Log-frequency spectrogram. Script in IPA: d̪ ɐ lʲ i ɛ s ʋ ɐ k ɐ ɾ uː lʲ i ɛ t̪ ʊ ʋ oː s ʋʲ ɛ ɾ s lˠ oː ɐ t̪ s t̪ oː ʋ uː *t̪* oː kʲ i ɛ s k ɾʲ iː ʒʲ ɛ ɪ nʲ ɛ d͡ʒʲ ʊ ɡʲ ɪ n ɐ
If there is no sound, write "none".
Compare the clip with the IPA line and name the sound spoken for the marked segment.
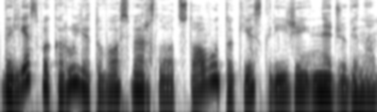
t̪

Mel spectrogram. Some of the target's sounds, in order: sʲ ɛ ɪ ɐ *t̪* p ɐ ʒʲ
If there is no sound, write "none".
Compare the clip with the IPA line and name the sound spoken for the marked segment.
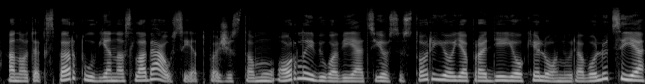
t̪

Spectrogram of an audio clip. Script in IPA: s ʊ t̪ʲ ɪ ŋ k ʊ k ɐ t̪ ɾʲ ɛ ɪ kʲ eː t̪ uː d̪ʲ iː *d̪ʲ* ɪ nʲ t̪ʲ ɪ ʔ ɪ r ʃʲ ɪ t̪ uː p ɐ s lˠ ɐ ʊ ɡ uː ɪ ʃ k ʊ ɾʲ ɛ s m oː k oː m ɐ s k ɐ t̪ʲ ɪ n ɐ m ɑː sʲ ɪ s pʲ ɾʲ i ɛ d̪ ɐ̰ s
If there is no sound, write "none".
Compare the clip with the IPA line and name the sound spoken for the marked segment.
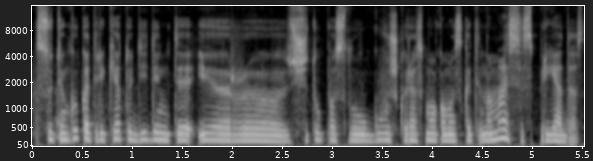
d̪ʲ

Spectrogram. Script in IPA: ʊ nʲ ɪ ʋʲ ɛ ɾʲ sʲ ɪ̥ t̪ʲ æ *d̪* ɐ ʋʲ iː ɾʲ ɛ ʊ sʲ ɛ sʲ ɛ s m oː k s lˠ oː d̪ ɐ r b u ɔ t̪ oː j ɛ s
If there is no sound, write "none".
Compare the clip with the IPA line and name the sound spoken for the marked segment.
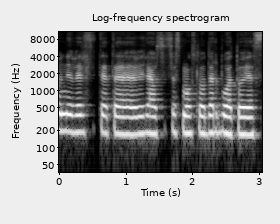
t̪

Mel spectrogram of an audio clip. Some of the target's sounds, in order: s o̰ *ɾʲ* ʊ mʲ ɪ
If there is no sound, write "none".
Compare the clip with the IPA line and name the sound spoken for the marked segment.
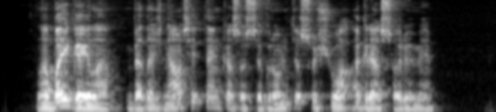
ɾʲ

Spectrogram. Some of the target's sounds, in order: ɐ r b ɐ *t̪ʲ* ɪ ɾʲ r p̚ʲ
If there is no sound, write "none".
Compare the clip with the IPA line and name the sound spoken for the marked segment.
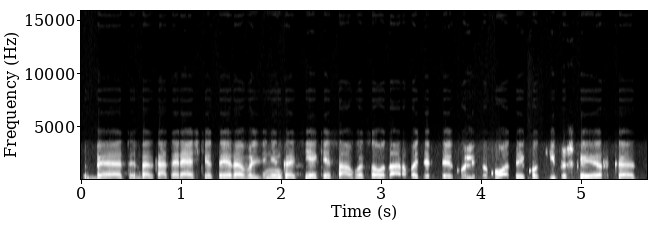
d̪ʲ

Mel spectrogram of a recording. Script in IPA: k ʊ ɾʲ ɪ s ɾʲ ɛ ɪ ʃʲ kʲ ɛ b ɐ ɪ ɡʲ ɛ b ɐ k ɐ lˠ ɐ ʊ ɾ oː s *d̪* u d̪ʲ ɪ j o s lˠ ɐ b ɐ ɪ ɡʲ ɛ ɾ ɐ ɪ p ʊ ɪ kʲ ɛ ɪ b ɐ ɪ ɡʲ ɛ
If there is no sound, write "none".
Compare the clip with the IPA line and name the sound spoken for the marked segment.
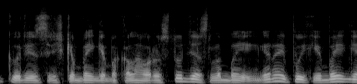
t̪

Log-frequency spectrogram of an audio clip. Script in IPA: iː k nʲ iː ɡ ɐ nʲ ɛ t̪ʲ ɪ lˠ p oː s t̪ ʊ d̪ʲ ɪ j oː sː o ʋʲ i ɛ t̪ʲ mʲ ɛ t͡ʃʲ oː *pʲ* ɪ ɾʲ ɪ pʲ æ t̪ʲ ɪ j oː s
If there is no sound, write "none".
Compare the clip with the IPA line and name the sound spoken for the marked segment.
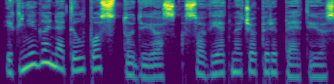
pʲ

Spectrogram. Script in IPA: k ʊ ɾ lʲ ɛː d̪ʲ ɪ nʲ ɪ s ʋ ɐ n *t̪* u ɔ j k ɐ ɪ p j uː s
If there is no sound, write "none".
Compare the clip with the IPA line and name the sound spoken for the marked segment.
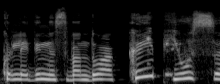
d̪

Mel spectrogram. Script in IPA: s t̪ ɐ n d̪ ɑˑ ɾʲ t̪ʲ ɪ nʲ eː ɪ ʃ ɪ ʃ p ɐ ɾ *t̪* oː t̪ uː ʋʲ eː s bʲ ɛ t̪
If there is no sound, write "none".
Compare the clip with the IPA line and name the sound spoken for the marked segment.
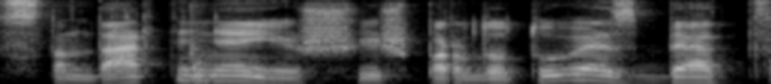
d̪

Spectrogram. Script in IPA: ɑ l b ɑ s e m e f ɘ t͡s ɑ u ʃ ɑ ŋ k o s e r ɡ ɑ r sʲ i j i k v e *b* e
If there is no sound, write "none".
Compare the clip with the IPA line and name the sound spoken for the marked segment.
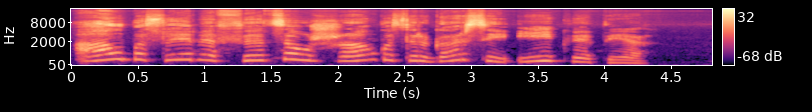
p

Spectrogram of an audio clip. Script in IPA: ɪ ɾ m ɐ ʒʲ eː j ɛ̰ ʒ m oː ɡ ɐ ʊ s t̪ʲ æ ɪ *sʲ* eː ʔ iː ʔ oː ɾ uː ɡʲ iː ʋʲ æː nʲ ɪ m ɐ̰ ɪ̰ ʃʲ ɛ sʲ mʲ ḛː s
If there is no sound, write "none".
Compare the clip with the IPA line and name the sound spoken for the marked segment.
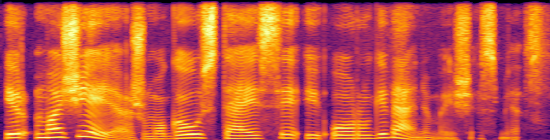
sʲ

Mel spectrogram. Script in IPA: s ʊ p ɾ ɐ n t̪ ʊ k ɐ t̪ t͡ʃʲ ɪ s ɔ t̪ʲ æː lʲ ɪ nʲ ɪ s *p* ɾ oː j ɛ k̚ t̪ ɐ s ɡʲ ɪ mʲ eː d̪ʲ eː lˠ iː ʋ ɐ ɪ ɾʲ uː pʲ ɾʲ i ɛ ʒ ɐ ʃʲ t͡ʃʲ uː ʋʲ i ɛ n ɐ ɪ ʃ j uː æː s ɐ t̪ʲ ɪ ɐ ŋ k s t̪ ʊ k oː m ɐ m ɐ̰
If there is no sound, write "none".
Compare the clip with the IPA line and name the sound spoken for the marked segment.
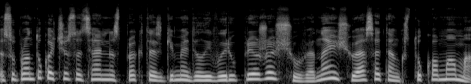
p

